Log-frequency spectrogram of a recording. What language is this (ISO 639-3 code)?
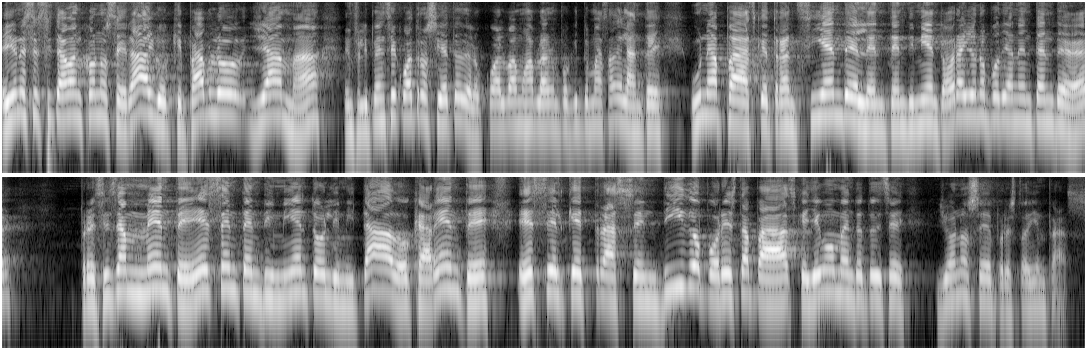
spa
